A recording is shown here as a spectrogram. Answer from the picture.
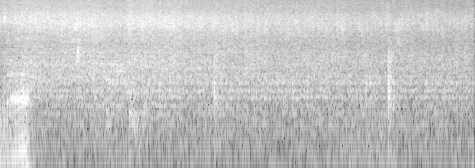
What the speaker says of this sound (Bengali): মশলা দিয়ে সব মাছ মাখিয়ে রাখা হয়েছিল, এখন ভেজে নিচ্ছে।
